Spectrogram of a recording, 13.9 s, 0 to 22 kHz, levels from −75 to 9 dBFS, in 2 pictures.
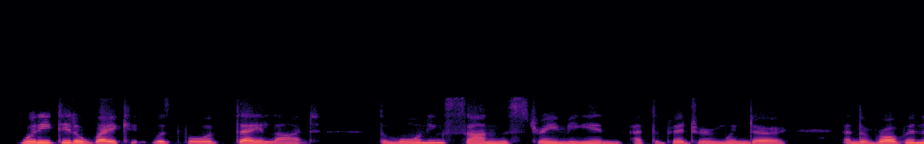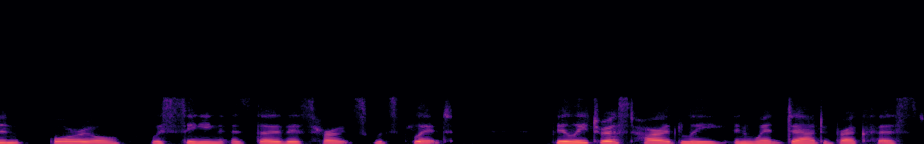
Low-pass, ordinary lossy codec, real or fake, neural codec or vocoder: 7.2 kHz; Opus, 32 kbps; fake; codec, 16 kHz, 0.7 kbps, FocalCodec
